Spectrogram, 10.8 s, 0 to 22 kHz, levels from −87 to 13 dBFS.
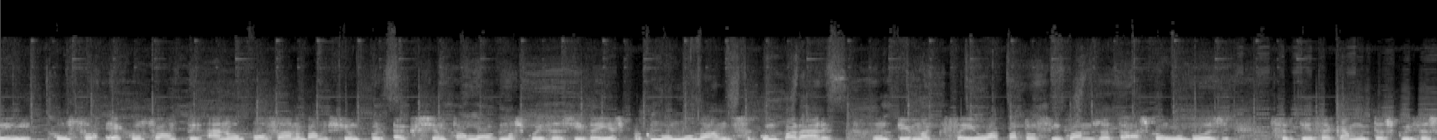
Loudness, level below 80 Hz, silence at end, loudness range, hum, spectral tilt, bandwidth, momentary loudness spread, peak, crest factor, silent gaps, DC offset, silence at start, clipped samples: -14 LUFS; -38 dBFS; 0 s; 1 LU; none; -7.5 dB/octave; 12.5 kHz; 4 LU; -2 dBFS; 12 dB; none; under 0.1%; 0 s; under 0.1%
